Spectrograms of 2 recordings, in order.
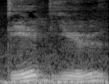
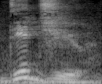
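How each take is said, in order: First: The d and y sounds stay separate. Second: The d and y blend into a j sound. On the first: "instead of did you" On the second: "So we're making that j sound"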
